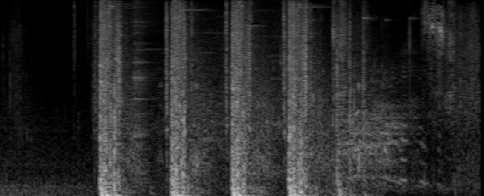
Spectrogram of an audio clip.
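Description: A young man shouts loudly in fright.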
